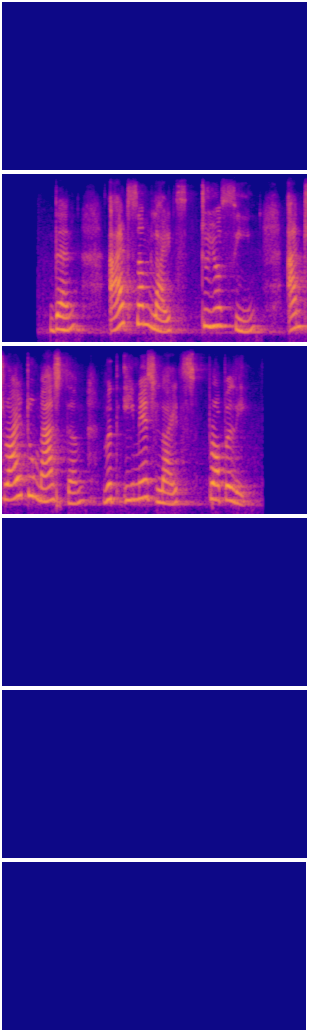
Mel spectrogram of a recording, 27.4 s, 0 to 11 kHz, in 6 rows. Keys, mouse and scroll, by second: 2.5 click, 4.8-5.4 scroll up 1, 7.6 shift+a, 10.6 s, 11.4 g, 14.8 click, 15.6 KP_0, 16.5 click, 16.9 g, 20.4-21.2 typing, 22.7 click, 23.5 shift+middle click, 25.0 shift+d, 25.8 click, 26.2 g, 26.3 s.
